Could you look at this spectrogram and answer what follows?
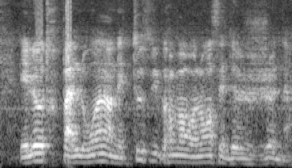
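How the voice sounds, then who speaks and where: Pitch swings very widely at a moderate pace, with noticeable background noise behind the speech. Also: man. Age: 60s. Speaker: retired school headmaster and collector. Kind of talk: interview.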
